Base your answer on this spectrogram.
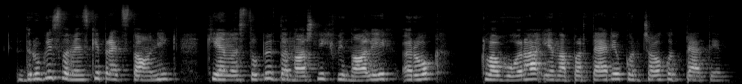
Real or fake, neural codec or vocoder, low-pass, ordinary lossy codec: fake; vocoder, 44.1 kHz, 128 mel bands, Pupu-Vocoder; 19.8 kHz; none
